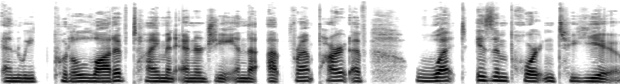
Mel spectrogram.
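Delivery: plain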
